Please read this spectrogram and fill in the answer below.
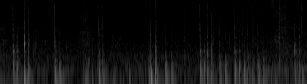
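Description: Typing on a computer keyboard: irregular keystrokes, coming in a quicker run about four seconds in.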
